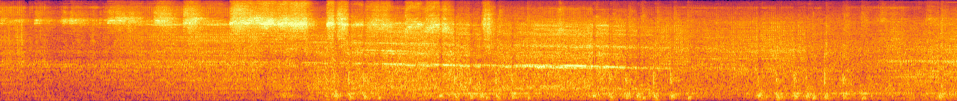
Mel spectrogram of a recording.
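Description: Train running through a station, growing louder over the first few seconds. Its steel wheels squeal on the rails with thin high tones. From about five seconds in, a rhythmic clatter of wheels over rail joints and points comes in.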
